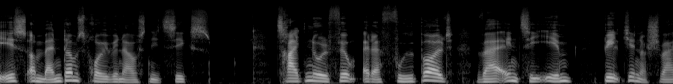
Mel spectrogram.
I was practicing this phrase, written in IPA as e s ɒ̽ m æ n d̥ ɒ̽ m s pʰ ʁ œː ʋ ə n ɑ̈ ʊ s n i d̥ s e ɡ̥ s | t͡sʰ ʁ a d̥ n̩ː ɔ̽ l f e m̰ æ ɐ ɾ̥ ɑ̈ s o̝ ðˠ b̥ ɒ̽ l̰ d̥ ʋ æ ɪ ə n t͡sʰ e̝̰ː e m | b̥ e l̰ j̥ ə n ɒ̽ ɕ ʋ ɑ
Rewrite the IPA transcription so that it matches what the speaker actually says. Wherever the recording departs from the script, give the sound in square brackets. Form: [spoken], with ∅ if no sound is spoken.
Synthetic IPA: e s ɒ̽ m æ n d̥ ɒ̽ m s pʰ ʁ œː ʋ ə n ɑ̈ ʊ s n i d̥ s e ɡ̥ s | t͡sʰ ʁ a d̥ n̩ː ɔ̽ l f e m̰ æ ɐ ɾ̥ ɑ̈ [f] o̝ ðˠ b̥ ɒ̽ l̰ d̥ ʋ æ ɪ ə n t͡sʰ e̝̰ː e m | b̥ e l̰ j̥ ə n ɒ̽ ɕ ʋ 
